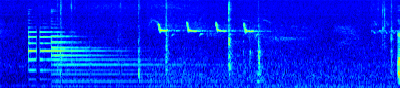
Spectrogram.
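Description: Doorbell chime ringing a few notes that start one after another and fade out, followed by four short high chirps.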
